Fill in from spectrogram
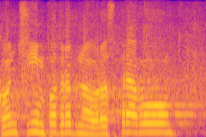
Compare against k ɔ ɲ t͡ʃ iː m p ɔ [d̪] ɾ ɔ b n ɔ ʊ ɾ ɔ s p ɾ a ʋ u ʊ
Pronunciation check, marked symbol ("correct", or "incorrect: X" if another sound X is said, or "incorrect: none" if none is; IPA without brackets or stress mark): correct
